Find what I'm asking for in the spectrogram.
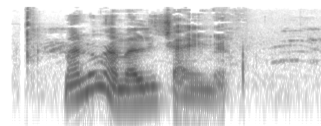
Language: Luo (Kenya and Tanzania)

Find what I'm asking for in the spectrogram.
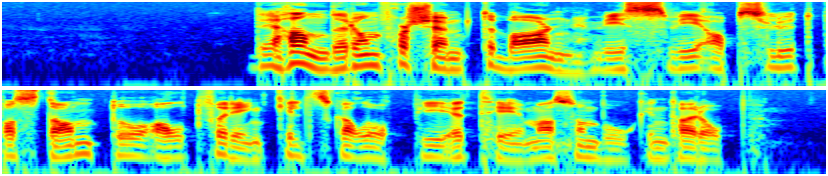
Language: Norwegian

